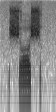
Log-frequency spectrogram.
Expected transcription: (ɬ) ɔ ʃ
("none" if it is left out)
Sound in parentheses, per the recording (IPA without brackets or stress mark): ʃ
